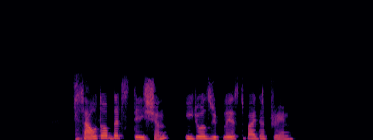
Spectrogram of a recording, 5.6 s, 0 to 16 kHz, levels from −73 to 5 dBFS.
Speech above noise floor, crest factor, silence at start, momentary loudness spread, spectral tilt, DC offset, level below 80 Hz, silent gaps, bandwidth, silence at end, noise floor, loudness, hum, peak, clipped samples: over 60 dB; 22 dB; 1.1 s; 9 LU; -4 dB/octave; under 0.1%; -76 dBFS; 2.66-2.71 s; 7.8 kHz; 1.2 s; under -90 dBFS; -30 LUFS; none; -12 dBFS; under 0.1%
